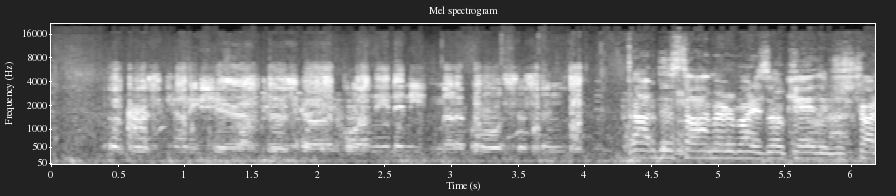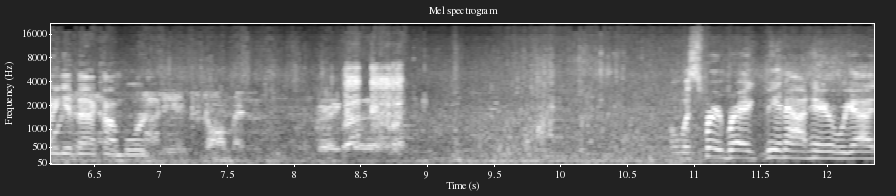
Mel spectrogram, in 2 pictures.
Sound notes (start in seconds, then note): 7.4 radio communication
